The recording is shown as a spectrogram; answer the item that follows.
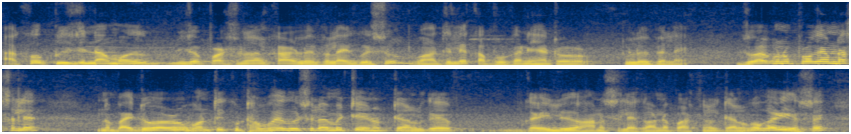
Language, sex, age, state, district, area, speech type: Assamese, male, 45-60, Assam, Golaghat, urban, spontaneous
